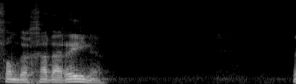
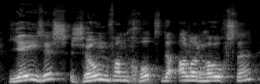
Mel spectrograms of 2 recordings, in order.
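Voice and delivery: high, loud cry of desperate pleading; luide schreeuw; 9 semitones higher, 5 dB louder than usual. A narrator's reading. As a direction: cry out loudly, pitched well up. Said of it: "met luide stem schreeuwde hij". (luid en hoog uitgeroepen)

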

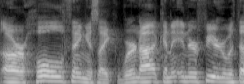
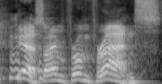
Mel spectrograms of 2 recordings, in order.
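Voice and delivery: mock British accent, higher and very slow; Jean-Luc Picard; 5 semitones higher, 4 dB louder, much slower than usual. Joking about the French captain who sounds British, mock British accent. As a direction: draw it out in hammed-up British. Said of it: "the most British Frenchman ever".

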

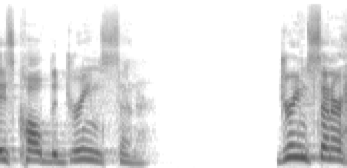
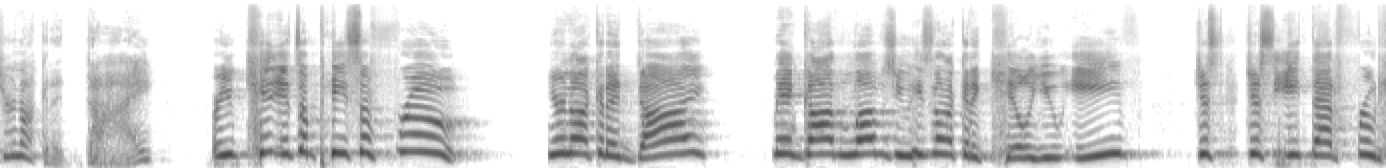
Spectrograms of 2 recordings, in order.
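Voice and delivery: tempting serpent; 7 semitones higher than usual. Acted. Preacher voicing the serpent tempting Eve, high and pressing. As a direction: coax her like a sly serpent.

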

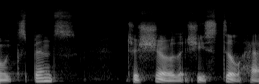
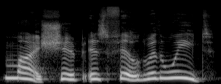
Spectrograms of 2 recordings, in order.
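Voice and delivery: high, slow, beaming announcement; captain delighted with his cargo; joyful; 5 dB louder than usual. Acted. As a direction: savor the good news. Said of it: "cried the captain".

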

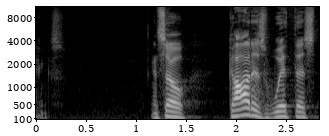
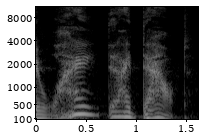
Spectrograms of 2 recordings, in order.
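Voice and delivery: whispered regret; 10 dB quieter, slower than usual. Acted. Looking back on life.

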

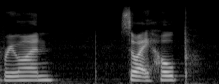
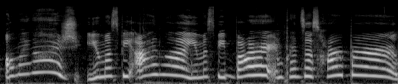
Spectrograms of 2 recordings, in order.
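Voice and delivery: high, bubbly excited greeting; overjoyed welcome at the door; excited cast member greeting; 12 semitones higher, 3 dB louder than usual. Retold or imitated. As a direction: gush like a thrilled host meeting guests.

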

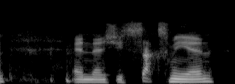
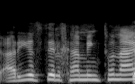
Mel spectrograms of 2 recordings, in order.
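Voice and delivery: higher, louder mock mother voice; imitating mom; 8 semitones higher, 5 dB louder than usual. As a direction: put on mom's phone voice. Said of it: "Thank you. Much better".

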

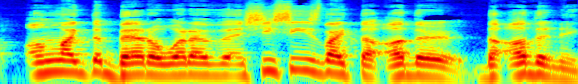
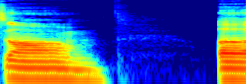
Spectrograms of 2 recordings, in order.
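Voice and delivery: ordinary delivery

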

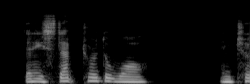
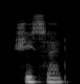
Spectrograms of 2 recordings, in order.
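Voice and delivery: ordinary delivery, nothing marked

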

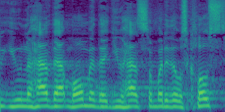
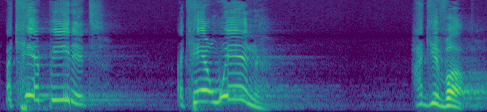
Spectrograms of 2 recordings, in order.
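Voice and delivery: put-on high, whiny kid giving up; son's despair; 9 semitones higher, 6 dB louder than usual. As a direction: sound like a little boy defeated by a game. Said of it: "He goes".

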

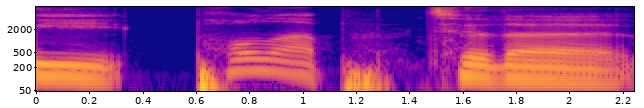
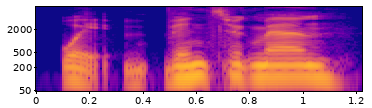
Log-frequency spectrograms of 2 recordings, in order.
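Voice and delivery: ordinary delivery

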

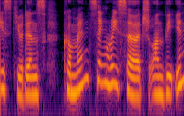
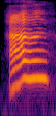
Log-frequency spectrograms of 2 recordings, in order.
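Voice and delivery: higher-pitched hesitant journalist; stuttering hesitation; 9 semitones higher than usual. Acted. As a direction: falter before answering. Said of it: "the journalist stuttered".

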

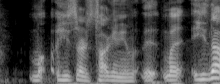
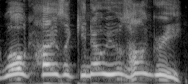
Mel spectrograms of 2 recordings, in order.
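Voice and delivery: high, louder mock-grandma voice; defensive grandma; 3 dB louder than usual. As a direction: make excuses in a high imitated grandma voice. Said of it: "And she's like".

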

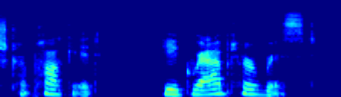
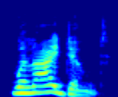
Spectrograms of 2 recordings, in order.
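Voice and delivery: sharp, louder cross retort; 4 semitones higher, 9 dB louder than usual. A narrator's reading. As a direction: snap back at him, annoyed. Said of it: "said Polly crossly".

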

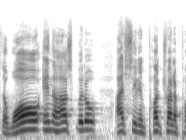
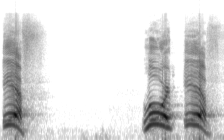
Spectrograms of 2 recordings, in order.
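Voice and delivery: much higher, loud cry of Lord; yelling out; 11 semitones higher, 10 dB louder, much slower than usual. Retold or imitated. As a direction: call out desperately from the boat. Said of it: "He yells out".

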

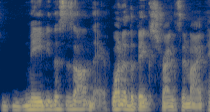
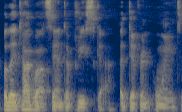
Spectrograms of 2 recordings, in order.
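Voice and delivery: ordinary talk

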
